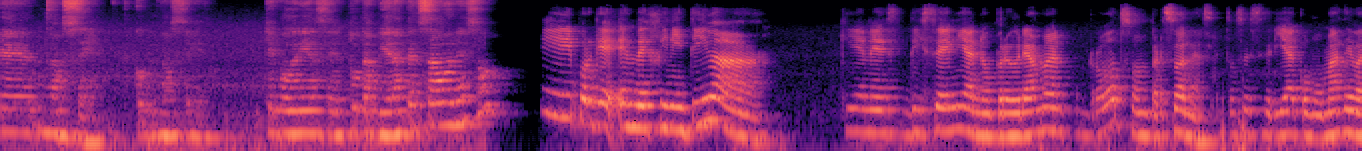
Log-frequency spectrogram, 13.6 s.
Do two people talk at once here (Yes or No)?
No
